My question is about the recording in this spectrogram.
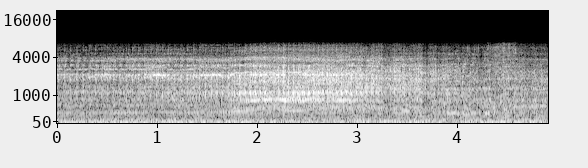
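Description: Electric motor and gear drive of an Axial SCX10 III 1/10-scale RC crawler whining as it churns through loose sand, its pitch rising and falling with the throttle and loudest about two seconds in.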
